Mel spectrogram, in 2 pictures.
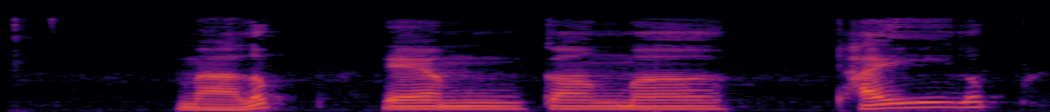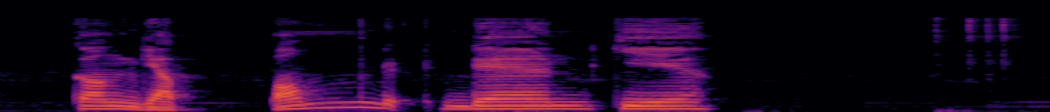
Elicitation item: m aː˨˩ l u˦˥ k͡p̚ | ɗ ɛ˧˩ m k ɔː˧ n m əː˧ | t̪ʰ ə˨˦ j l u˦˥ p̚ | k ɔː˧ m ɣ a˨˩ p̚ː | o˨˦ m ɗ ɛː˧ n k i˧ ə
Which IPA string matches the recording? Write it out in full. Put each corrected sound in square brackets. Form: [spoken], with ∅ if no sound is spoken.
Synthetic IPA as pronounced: m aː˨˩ l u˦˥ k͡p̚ | ɗ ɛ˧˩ m k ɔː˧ n m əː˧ | t̪ʰ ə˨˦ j l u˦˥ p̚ | k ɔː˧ [n] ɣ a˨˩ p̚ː | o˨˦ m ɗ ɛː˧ n k i˧ ə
